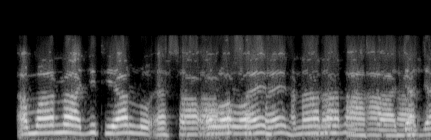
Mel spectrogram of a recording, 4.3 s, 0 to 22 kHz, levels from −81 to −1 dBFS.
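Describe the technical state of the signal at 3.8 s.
At 3.8 s the speech carries a doubled audio track, running from 1.82 s to the end: a second full-band copy trails by about a fifth of a second at roughly equal loudness. Unlike an echo or reverb, it has no decay and no room colour, and it cut in abruptly, likely from a second, slower capture path or misaligned copies in an edit.

The whole clip, this moment included, also sounds like heavy Bluetooth LC3 compression. Nothing is present above 7.8 kHz, and the upper band has the breathy, grainy texture of noise filling zeroed spectrum, likely from a low bitrate around 16 kbps with 10 ms frames. A plain low-pass filter would leave a clean top edge rather than this synthetic hiss.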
